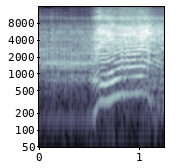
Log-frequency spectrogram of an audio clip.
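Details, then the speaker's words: Redcat Earthquake 3.5 nitro RC truck on 30% nitro fuel; screams up, stalls flat briefly, then sags instead of pulling, despite wheelies and two-speed shifting; heavy smoke so owner says not lean; bog under load. "you saw that run and pulled wheelies the two speed transmission did shift it's still I don't know it's bogging down"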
